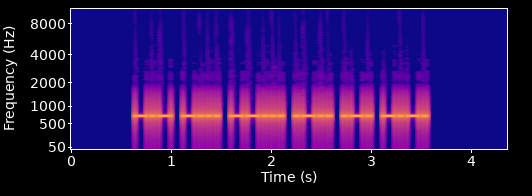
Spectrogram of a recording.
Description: Morse code, heard as a keyed tone, about 30 wpm, 700 Hz. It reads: KB7LRC
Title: USA Call Signs 30wpm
